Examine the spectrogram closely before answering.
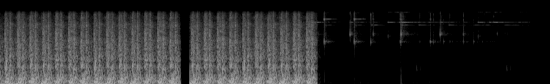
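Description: Machine-gun fire sound effect: a rapid, even stream of shots with a short break near two seconds in, stopping about three seconds in. Scattered light metallic clinks with thin ringing follow and fade out.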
